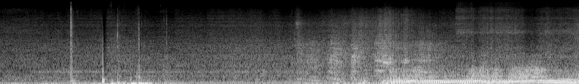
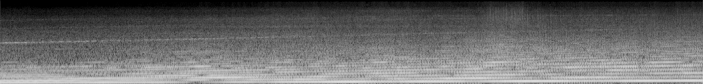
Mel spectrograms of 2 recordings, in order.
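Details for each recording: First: Car on a dyno pull after coil-pack dwell was cut from 3.5 to 1.9 in MegaSquirt: deep note swells and holds under full load with no stutter or cutting out; ignition break-up cured, 242 hp. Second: Car on dyno pull making about 212 hp, quickly made fuel map running very rich: engine pulls hard with rising tone, stumbling and breaking up partway; cause unknown, possibly excess fuel.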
